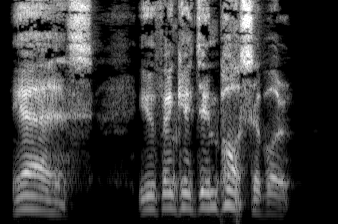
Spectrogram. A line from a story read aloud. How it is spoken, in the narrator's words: Abadas said gruffly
